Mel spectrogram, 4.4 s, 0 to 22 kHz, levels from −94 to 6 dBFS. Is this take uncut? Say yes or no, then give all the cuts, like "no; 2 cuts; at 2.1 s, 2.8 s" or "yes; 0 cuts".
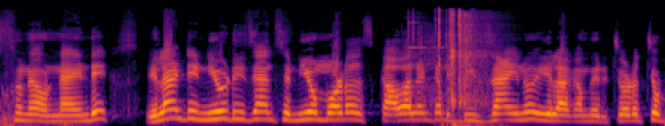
no; 1 cut; at 3.0 s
